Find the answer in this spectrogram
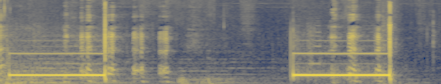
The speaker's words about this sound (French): Alors, vous savez, vous avez encore tous vos jokers, hein, si vous voulez qu'on lance un coup de fil à un ami. Oui. Ok, alors on y va, téléphone.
